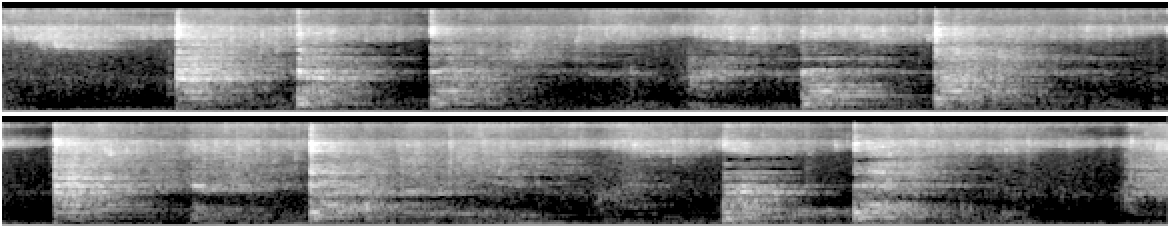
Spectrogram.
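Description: Steel spoon scraping and stirring jujube fruits frying in oil in a steel kadai, about two ringing scrapes a second over a steady sizzle.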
